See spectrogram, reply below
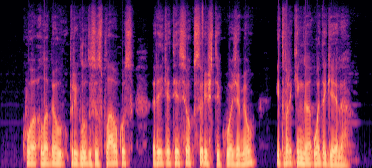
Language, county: Lithuanian, Vilnius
